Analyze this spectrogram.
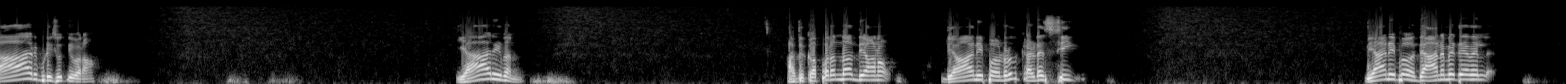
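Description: An older man speaks calmly into a headset microphone, in short bursts with pauses.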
